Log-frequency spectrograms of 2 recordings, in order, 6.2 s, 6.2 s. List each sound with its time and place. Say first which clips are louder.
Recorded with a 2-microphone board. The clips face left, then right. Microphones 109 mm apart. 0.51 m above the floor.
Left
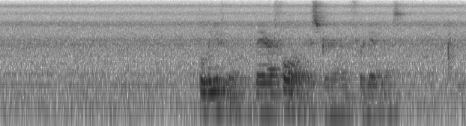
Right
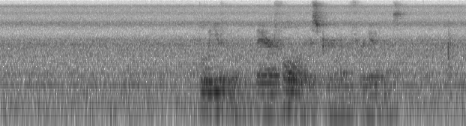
2.7 s a man speaking: left 3 dB; 25° left (ahead or behind), 0.7 m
